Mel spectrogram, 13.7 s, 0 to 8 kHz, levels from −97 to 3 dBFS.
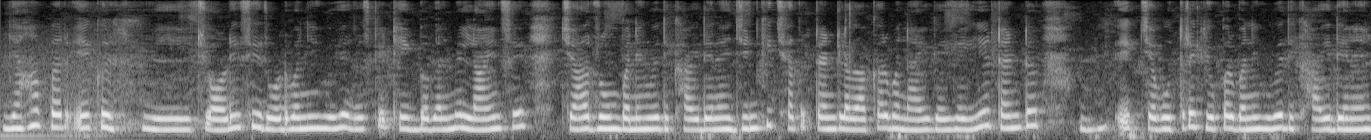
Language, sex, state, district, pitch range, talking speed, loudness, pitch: Hindi, female, Andhra Pradesh, Anantapur, 235-265 Hz, 190 wpm, -13 LUFS, 250 Hz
